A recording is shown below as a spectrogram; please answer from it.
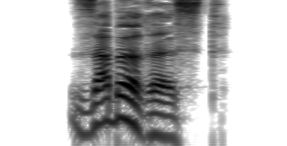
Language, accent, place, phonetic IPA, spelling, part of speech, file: German, Germany, Berlin, [ˈzabəʁəst], sabberest, verb, De-sabberest.ogg
- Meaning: second-person singular subjunctive I of sabbern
